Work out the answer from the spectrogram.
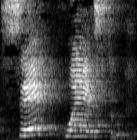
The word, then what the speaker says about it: sequestro: Sequestro. Sequestro. Eu pronunciei o som do U.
